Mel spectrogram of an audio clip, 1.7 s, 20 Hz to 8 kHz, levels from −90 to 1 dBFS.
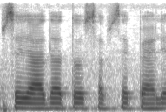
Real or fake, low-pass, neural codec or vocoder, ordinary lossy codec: real; 7.2 kHz; none; none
